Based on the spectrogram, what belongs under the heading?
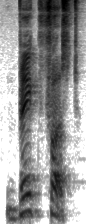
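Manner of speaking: "breakfast" said as BREK-fust; correct pronunciation. Shown as a demonstration. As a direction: say "breakfast" with a short schwa in -fast. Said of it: "The actual pronunciation of this word". ("breakfast" का सही उच्चारण, "ब्रेकफ़स्ट")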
